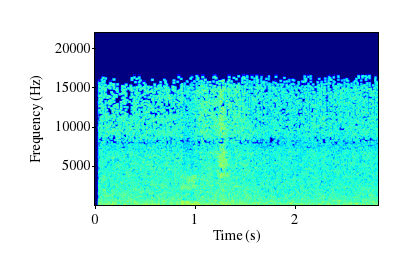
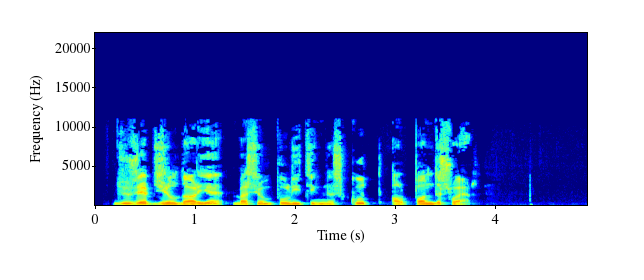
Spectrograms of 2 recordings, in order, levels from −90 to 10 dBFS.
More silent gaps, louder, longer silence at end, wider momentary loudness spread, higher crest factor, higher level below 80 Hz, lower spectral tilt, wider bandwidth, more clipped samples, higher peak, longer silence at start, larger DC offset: neither; second, -30 LUFS vs -21 LUFS; second, 0 s vs 1.15 s; second, 5 LU vs 9 LU; about the same, 18 dB vs 20 dB; about the same, -52 dBFS vs -54 dBFS; second, -2 dB/octave vs -4.5 dB/octave; first, 17 kHz vs 11.5 kHz; neither; second, -14 dBFS vs -2 dBFS; second, 0 s vs 0.2 s; neither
